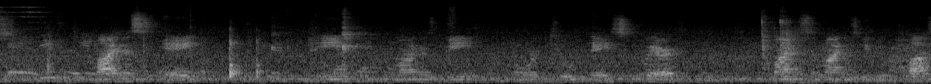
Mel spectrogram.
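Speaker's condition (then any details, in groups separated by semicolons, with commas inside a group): No condition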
